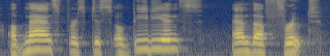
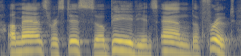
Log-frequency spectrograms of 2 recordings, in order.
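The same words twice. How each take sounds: First: Slow, heavy stress on "man's first" in "Of man's first disobedience and the fruit"; Milton's own rhythm. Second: "A man's first disobedience and the fruit" squeezed into da-DUM; forced iambic. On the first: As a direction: let the strong opening beats land. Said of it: "what Milton does to the rhythm". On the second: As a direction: force the line into the meter. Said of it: "you gotta force it". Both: Shown as a demonstration.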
